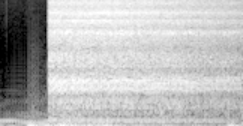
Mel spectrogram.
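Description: Loud TV-static white-noise hiss cutting in suddenly about half a second in, over a low, throbbing bass beat.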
